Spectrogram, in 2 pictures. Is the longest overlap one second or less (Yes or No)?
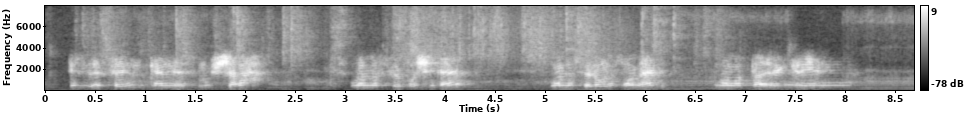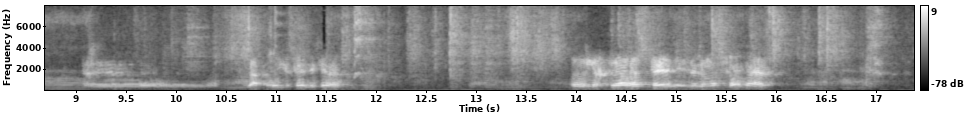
Yes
